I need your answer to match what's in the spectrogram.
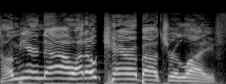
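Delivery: very high, wheedling, whiny voice. Voicing the boss while reading out a message exchange, in a whiny voice. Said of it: "like a whiny sort of like".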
